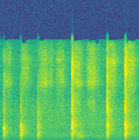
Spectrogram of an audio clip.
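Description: Chalk writing on a chalkboard: about six sharp, short taps of the chalk striking the board as characters are written.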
